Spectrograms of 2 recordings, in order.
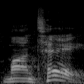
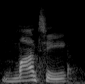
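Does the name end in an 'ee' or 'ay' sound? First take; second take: ay; ee. First: The name ends with an 'ay' sound. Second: The name ends with an 'ee' sound. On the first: This is the name's actual pronunciation. The speaker calls it right. "With the accent aigu" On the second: This is the old, familiar pronunciation. The speaker calls it wrong. "So Montee will now be"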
